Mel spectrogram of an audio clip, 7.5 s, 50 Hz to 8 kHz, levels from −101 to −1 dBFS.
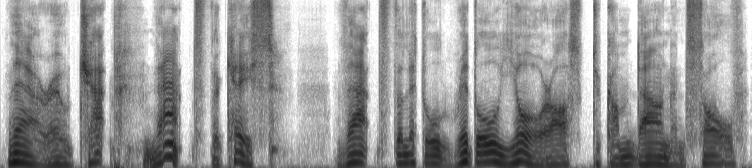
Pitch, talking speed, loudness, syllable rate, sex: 100 Hz, 130 wpm, -20 LUFS, 3.6 syllables/s, female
